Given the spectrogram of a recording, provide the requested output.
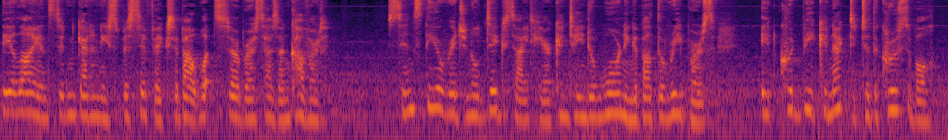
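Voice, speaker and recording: A woman's voice: on the low side, brisk, noisy background, lightly acted. A woman playing an earnest, scholarly, hopeful alien scientist in a video game. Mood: earnest, focused. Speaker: scientist and expert.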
